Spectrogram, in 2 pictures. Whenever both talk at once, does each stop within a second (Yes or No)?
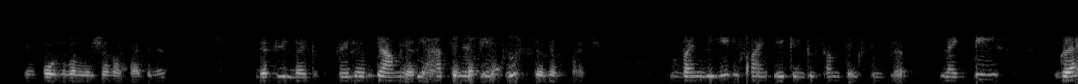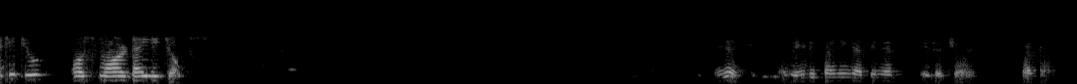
No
